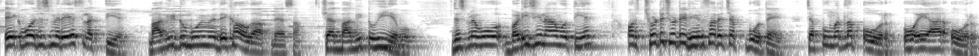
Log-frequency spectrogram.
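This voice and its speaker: A man teaches biology in a high, lively voice that rises and falls a lot. He asks the class questions, answers them himself and repeats each term slowly so it sticks. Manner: mixes English science terms into Hindi. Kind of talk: classroom lecture.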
